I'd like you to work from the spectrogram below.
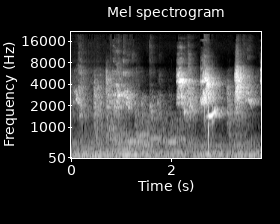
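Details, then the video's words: Hand-tamed rose-ringed parakeet giving soft scratchy chatter at first. Three loud, piercing screeches follow in the last two seconds. "Mithu parrot hand taime and clear sound"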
